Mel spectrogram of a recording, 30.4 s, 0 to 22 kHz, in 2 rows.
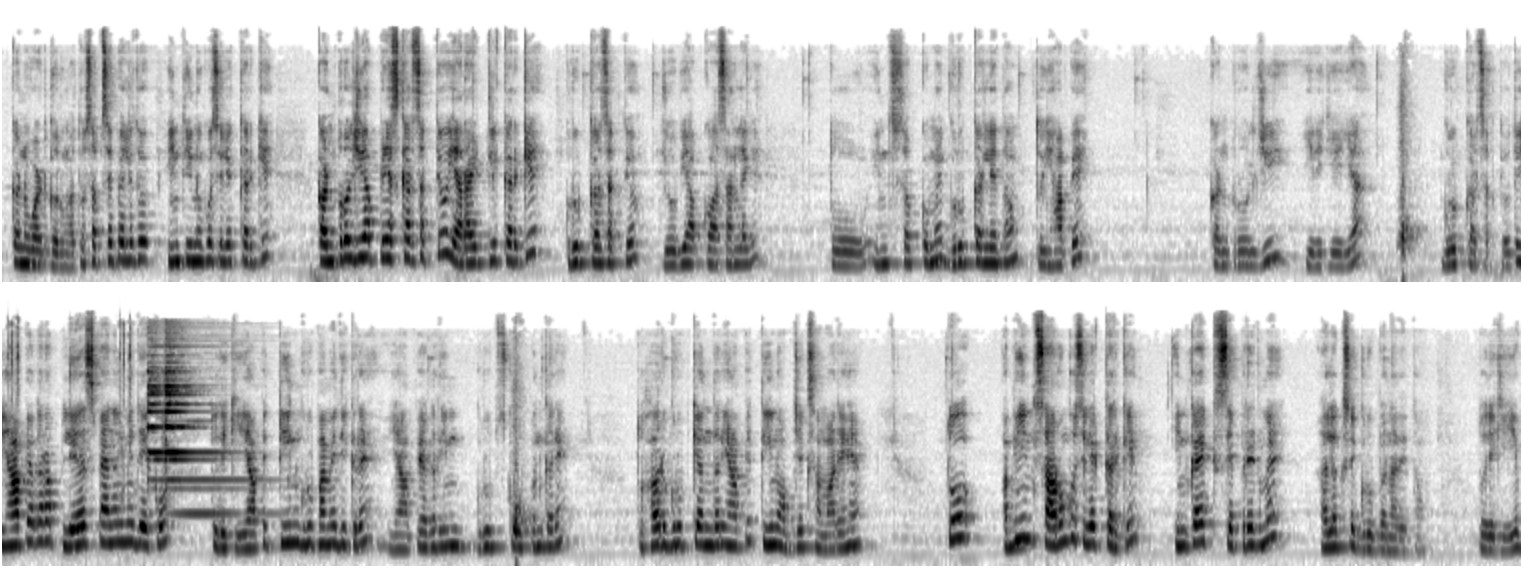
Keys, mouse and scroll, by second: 0.5 click, 0.7-4.6 drag, 4.6 right click, 5.8-8.0 drag, 8.0 right click, 9.4 click, 10.5 typing, 11.3 right click, 12.7-16.7 drag, 19.4 click, 24.6-27.6 drag, 26.9 typing, 27.6 right click, 29.0 click.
